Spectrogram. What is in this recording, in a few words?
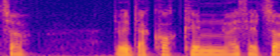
"cocyn", welsh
